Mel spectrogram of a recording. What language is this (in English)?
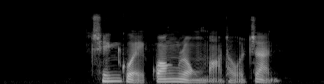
Chinese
